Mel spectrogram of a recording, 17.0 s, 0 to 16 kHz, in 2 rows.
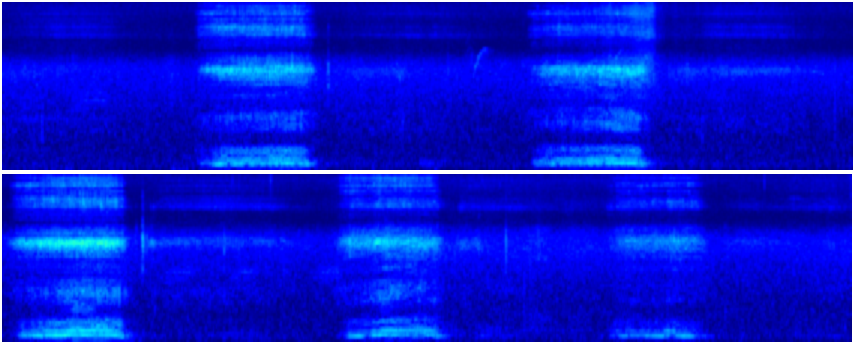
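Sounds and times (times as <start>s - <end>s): child snoring loudly: 2.0s - 3.2s, 5.3s - 6.6s, 8.6s - 9.9s, 11.9s - 13.0s, 14.6s - 15.6s.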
